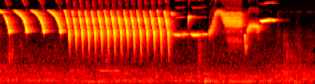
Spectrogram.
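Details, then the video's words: Singing canary delivers a quick run of descending high notes, then a fast even trill of about twenty pulses, followed by short whistled tones and a rising, swooping note before falling silent. "Natural Sound of Forest Birds Chirping || Canaries"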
